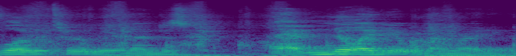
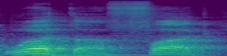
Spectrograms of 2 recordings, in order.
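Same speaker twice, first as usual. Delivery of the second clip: slow, louder stretched "what the fuck"; drawn-out disbelief; 2 semitones higher, 9 dB louder, much slower than usual. Retold or imitated. Retold baffled reaction.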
